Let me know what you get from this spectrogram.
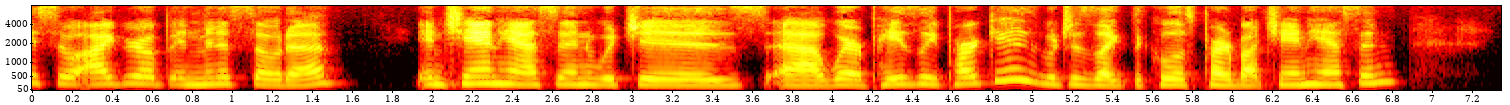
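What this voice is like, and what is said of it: Mixed Minnesota accent with southern touches. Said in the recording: “that's how I get the weirdest accent with the y'all thrown in there”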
